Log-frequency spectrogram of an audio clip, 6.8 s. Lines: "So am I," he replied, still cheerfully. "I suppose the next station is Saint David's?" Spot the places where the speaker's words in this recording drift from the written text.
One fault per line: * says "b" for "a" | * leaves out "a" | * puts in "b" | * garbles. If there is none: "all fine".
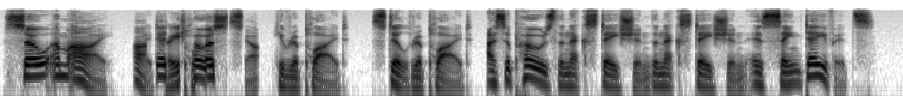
* garbles
* says "replied" for "cheerfully"
* puts in "the next station"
